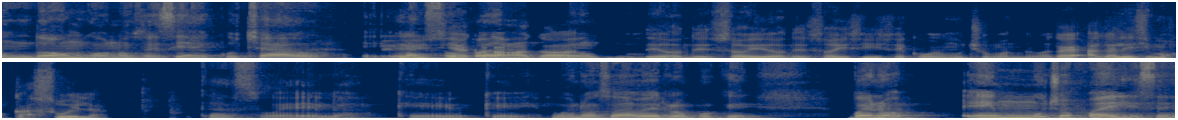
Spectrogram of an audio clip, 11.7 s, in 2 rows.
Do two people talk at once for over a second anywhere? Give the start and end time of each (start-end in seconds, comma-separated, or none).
1.9-3.3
